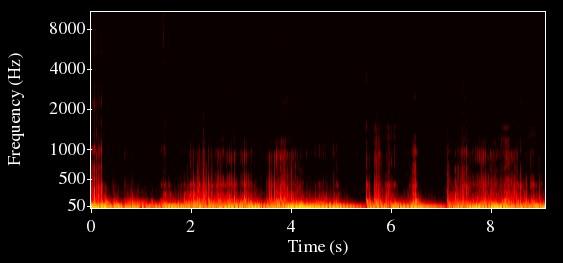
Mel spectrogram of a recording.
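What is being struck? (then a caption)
Perforated metal mesh microphone grille. Fingertips and short nails on both hands scratch the uncovered, hollow, perforated metal mesh grille of a large microphone. The result is a dense, continuous, low rumbling scrape with deep booming thuds and faint brighter crackles. The sound briefly thins and quiets twice before resuming.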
